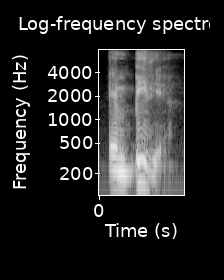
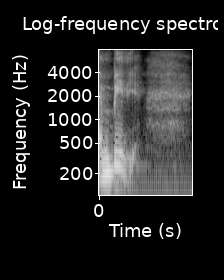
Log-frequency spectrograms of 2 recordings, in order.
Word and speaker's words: NVIDIA: de ellas es la que se conoce como envidia se llama así en el vídeo se pronuncia en vídeo esta empresa es una empresa que es el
